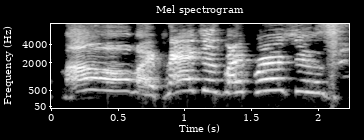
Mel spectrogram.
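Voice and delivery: mock Gollum voice, high and possessive; Gollum-like creature voice. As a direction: croon over the ring like a creature in love with it. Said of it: "that was when Lord of the Rings was really big".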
